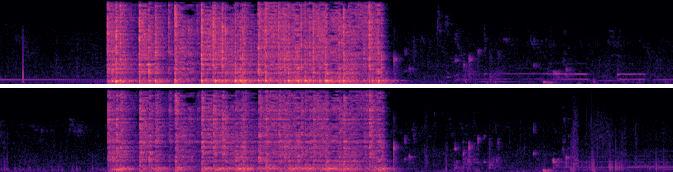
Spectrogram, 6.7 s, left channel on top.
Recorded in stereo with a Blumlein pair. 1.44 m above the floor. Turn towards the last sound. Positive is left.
turn(degrees=-25)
